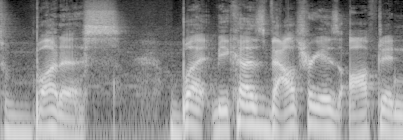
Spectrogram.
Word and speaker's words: Bottas: Look, I mispronounced, like, one. Oh, wait. Wow, he's mad. Poor Seb. I know it's Buttus, but because Valtteri is often not doing well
